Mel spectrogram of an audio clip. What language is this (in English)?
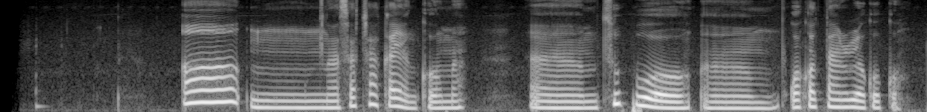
Igbo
